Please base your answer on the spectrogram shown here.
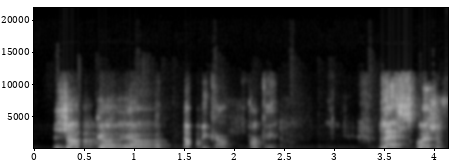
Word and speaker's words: Żabka: It is, they just look at something and they just go like Żabka. Like Jabika. Żabka, yeah.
